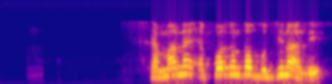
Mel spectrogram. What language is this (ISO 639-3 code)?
ori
